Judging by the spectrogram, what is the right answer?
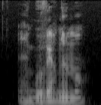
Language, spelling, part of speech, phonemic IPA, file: French, gouvernement, noun, /ɡu.vɛʁ.nə.mɑ̃/, Fr-gouvernement.ogg
- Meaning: government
